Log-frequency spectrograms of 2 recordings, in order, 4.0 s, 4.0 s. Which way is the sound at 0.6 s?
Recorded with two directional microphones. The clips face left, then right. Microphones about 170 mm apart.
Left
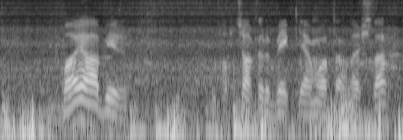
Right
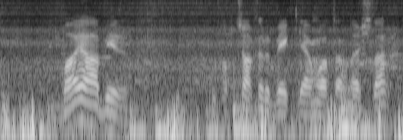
20° left (ahead or behind).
